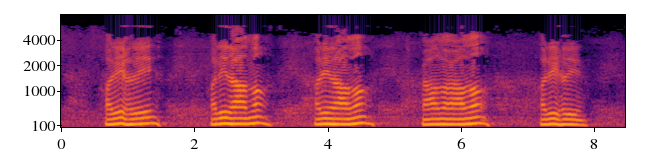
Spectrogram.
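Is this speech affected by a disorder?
Yes: stroke with facial paralysis; one side of face a little paralyzed; about a year since stroke; speaks a little slowly because of facial paralysis.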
